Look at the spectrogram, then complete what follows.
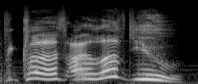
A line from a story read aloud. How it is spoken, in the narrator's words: he answered through clenched teeth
